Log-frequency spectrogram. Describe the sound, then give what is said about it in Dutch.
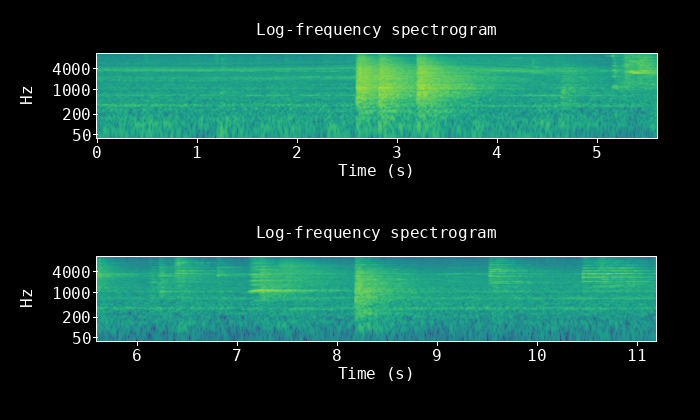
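Heavy metallic clanks and scraping as a man manually throws tram points with a hand switch iron, several sharp impacts with ringing resonance over a steady rail-yard hum. “Was het geluid van het wisselijzer.”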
